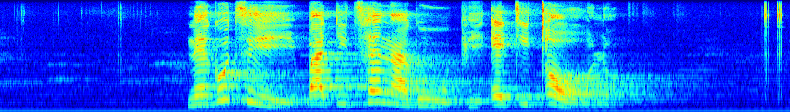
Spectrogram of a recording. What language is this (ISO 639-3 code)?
ssw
